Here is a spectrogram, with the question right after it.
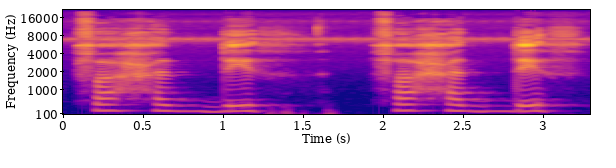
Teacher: وَأَمَّا بِنِعْمَتِ، آئین کو اس کے مخرج سے ادا کریں گے اور حرکت کو بالکل بھی نہیں کھینچیں گے، را کو پر کریں گے کیونکہ را کے اوپر زبر ہے، اور ہا کو اس کے مخرج سے ادا کر کے، ثا کو اس کے مخرج سے نرمی سے ادا کر کے وقف کریں گے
